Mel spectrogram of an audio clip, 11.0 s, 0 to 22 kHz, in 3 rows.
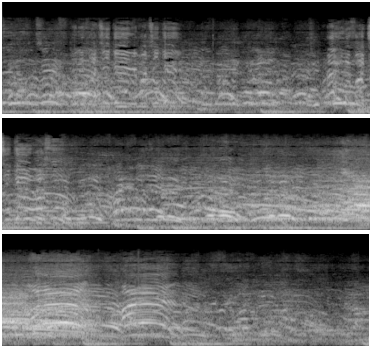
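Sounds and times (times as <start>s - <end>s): crowd chattering: 0.0s - 11.0s.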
